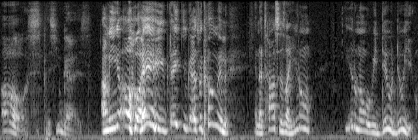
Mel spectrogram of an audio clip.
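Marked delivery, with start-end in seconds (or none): 0.1-1.8 acted disappointment, trailing away quietly; deflated letdown. Bo sees who actually arrived, quietly let down. 2.0-4.6 high, loud mock welcome; hammed-up cheery recovery; overdone fake cheer. Bo covers his letdown greeting the guests, overly cheery. 5.9-8.2 higher-pitched questioning; acted knowing challenge, pitched up; doubting challenge. Netossa challenges Bo about what they do, doubtfully.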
